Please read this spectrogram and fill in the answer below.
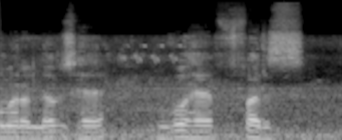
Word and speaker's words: فرض: لفظ ہے وہ ہے فرض۔ فرض کو بہت ہی غلط انداز سے پروناؤنس کیا جاتا ہے، اس کو فرض بھی کہا جاتا ہے، بھائی یہ تو میرا فرض تھا، میں نے ایسا کیا،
